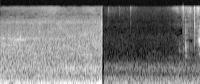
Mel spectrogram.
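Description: Wind rumbling on the microphone, cut off abruptly about a second in and followed by the quiet hush of a closed car cabin.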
